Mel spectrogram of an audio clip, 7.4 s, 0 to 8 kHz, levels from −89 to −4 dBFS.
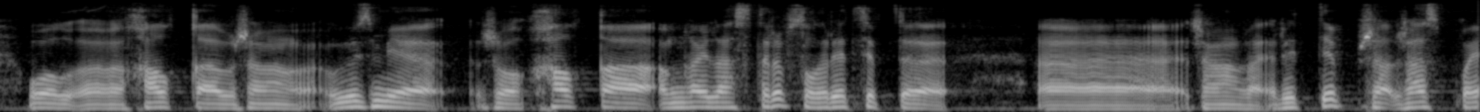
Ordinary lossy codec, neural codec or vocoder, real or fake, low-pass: AAC, 48 kbps; none; real; 7.2 kHz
